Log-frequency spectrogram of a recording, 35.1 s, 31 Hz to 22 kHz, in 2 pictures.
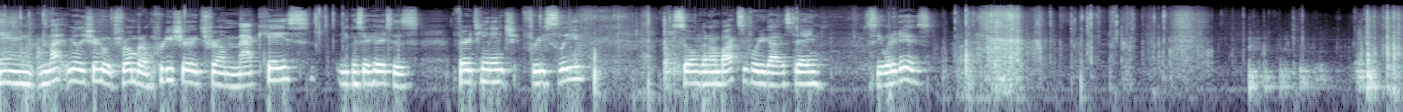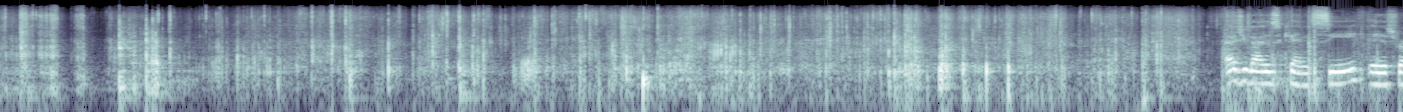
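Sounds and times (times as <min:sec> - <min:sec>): paper packaging rustling and crinkling: 0:00.0 - 0:01.6, 0:11.0 - 0:15.6, 0:16.2 - 0:35.0.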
